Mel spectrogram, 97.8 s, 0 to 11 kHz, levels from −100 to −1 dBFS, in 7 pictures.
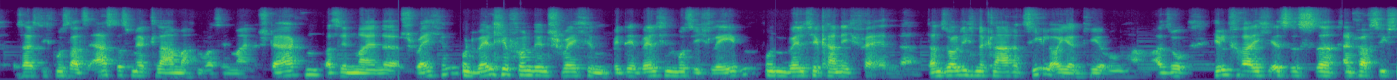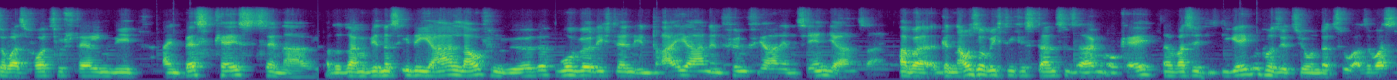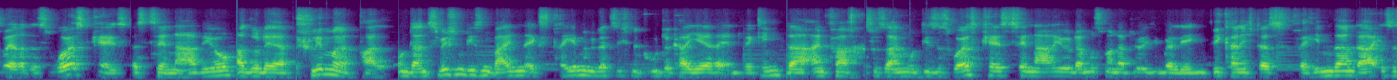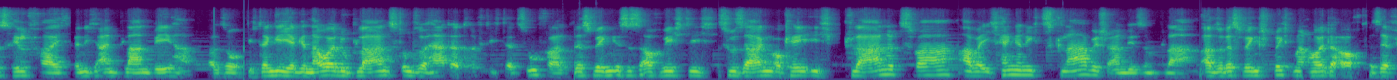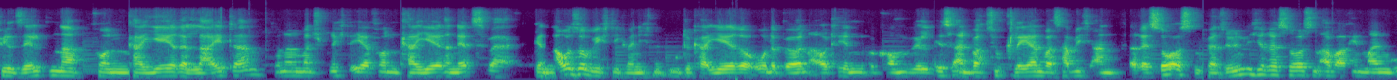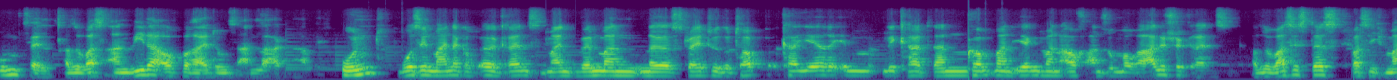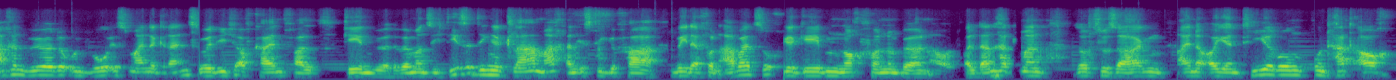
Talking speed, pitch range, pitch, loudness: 180 wpm, 115-140 Hz, 125 Hz, -22 LUFS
